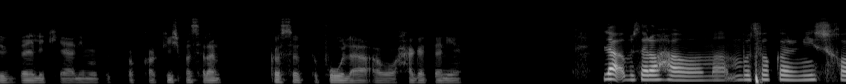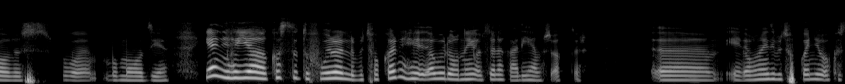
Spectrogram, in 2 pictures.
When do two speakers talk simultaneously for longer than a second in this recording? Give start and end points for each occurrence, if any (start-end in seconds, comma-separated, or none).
none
